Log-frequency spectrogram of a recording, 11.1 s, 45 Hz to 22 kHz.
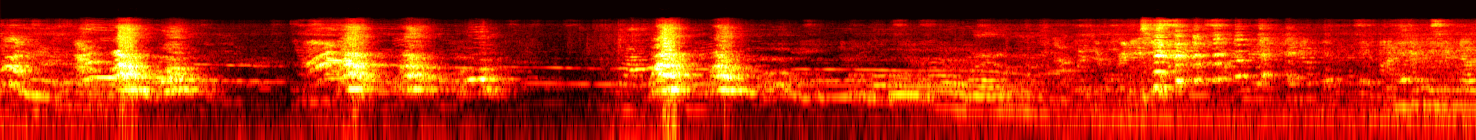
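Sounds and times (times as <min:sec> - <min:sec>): dog howling: 0:00.0 - 0:07.9.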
